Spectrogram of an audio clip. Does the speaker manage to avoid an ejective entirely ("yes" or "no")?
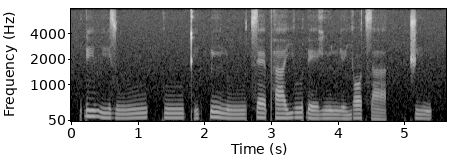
no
